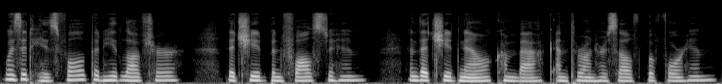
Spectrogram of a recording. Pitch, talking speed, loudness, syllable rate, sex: 180 Hz, 235 wpm, -18 LUFS, 5.2 syllables/s, female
